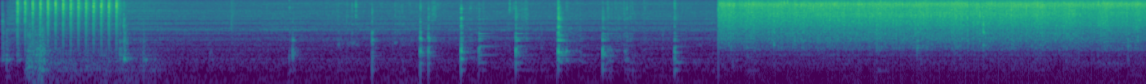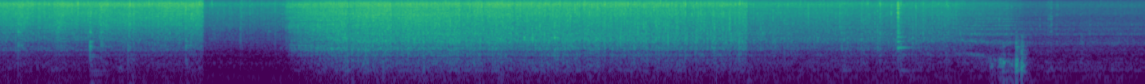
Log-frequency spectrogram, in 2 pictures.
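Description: A gas burner's igniter clicks rapidly for about a second, followed by a few light knocks. Then rehydrated dried eggplant, seasoned with soy sauce, garlic, scallion and perilla oil, sizzles loudly as it is stir-fried in a nonstick wok over medium heat, with a brief break partway. Near the end the sizzle eases and a glass lid clanks onto the pan.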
